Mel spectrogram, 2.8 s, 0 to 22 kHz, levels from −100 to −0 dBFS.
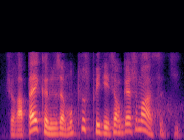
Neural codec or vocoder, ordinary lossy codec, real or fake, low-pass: codec, 24 kHz, 0.9 kbps, WavTokenizer, large speech release; MP3, 32 kbps; fake; 5.4 kHz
